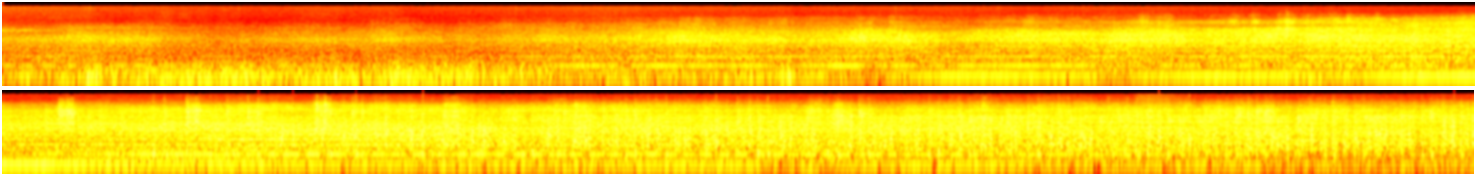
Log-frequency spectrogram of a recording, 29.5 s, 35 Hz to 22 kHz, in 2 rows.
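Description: A JR Freight DD51 twin-engine diesel-hydraulic locomotive hauling a freight train passes: the deep drone of its diesel engines swells and holds for several seconds, then the freight wagons clatter steadily over the rail joints, the clatter growing louder toward the end.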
